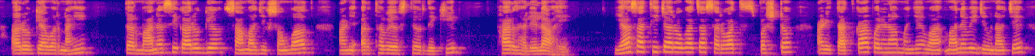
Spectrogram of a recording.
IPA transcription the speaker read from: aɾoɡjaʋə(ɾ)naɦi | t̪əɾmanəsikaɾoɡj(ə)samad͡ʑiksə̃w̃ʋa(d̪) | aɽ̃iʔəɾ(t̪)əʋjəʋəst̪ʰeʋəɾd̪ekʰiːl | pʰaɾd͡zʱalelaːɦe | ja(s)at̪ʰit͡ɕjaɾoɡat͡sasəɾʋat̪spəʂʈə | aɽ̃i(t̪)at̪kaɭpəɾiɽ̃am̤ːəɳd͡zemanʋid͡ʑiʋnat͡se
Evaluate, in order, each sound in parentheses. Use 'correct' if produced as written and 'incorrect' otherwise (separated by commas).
correct, correct, correct, incorrect, correct, correct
